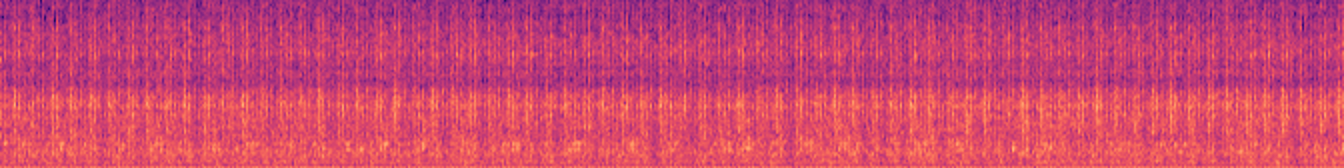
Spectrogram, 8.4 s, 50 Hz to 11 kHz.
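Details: Rebuilt Minneapolis Moline 335 tractor engine, warm (gauge about 140°), tappet gaps readjusted warm: low, uneven chugging with an irregular beat instead of a steady idle, not firing cleanly; rough running misfire, possibly timing.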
